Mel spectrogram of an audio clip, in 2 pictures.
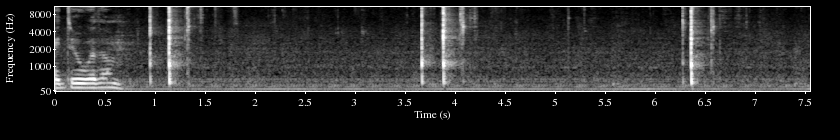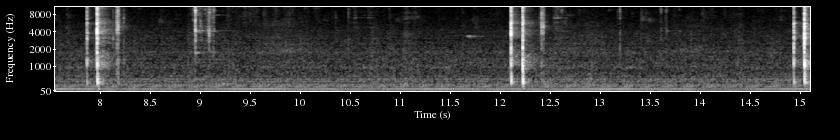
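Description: A hand punch clicks sharply as it cuts through card.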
